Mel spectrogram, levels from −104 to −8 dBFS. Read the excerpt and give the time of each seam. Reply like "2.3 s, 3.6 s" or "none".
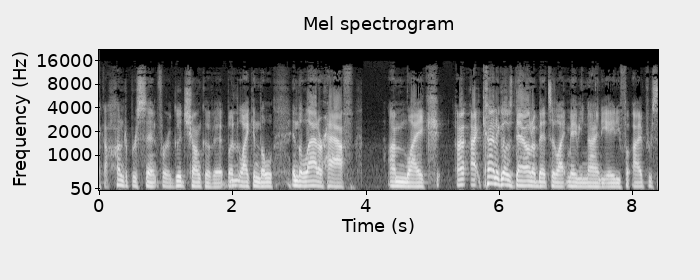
none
